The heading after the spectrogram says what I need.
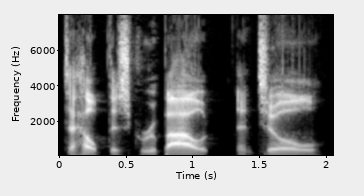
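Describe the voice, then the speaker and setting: A man's voice: extremely low pitch, monotone, unhurried, a bit bright, dry recording. An American man giving casual sports analysis as a co-host, thinking aloud conversationally and checking in as he goes.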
